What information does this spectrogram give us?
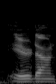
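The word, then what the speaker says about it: Iridion: Now I know that we have Mega Man 7, which most of us have played, and Iridon. Is that the way you pronounce that? Iridon 2, yep.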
